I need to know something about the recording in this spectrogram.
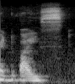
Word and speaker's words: advice: तो एडवाइस जो सी के साथ है इसकी प्रोनाउंसिएशन है एडवाइस, स की साउंड आती है पीछे।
